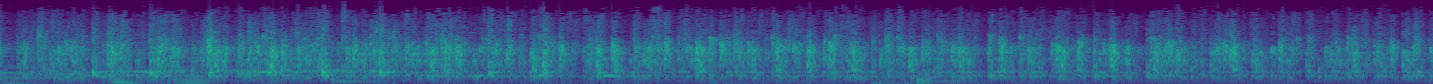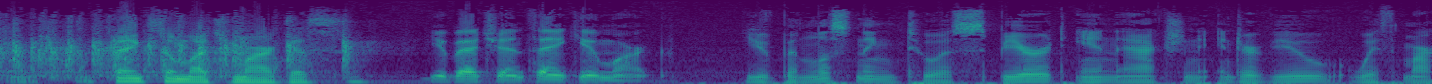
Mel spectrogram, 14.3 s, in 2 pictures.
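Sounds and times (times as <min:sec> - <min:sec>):
audience applauding loudly: 0:00.0 - 0:09.1
speech: 0:07.8 - 0:14.3.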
